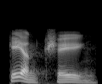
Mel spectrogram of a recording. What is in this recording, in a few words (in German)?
gern gschegn, Mundart, Burgenland, hianzisch; gerne geschehen; ist schon in Ordnung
